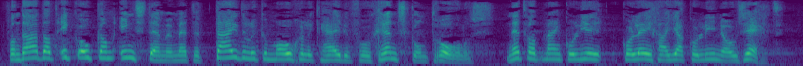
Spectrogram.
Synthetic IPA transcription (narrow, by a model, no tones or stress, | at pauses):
v̥ɑndaːɹdɑtɪkowkːɑnɪnstɛmənmɛt̚dətɛjdələkəmowχələkɦejdənvʊːɹχrɛnskɔntrɔːlə̰snɛtʋɑtmɛjnkolejχaːjakolinowzɛχt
